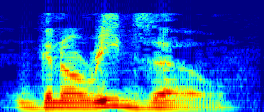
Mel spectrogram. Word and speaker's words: gnorizo: The verb here is gnorizo, or norizo if you insist on the silent G. Norizo. G-N-O-R-I-Z-O.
